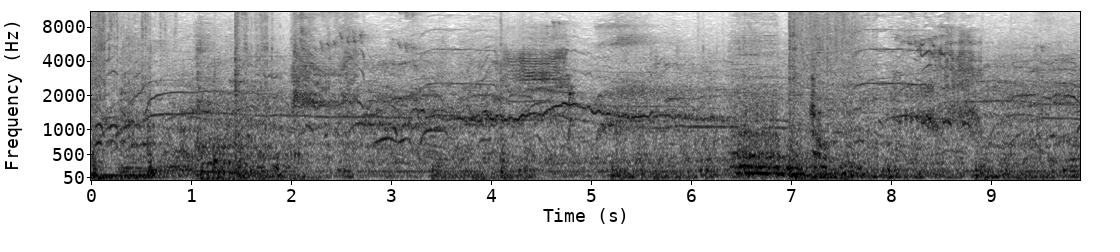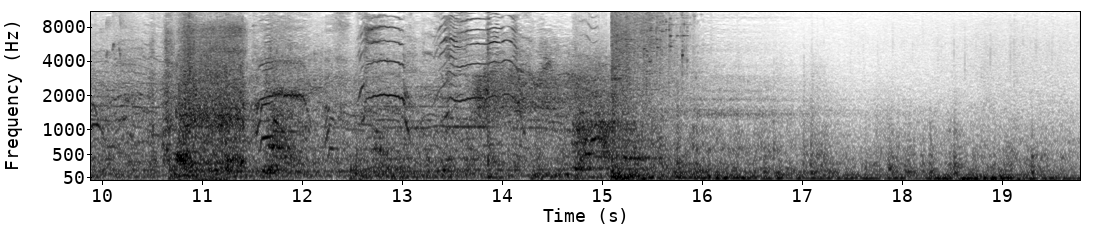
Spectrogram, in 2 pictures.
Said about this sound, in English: It was at this moment, a gorilla tried to break the glass of the cage.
